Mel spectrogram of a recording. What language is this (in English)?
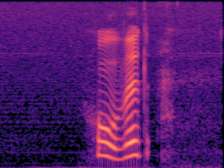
Norwegian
